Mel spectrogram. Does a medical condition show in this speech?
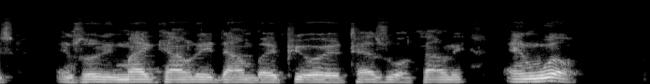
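Yes: ALS; voice tires, needs rest.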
